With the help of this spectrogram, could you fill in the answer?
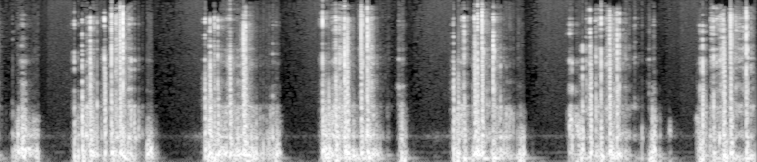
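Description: Fingertips quickly tap and scratch around the sides of an empty, hollow, upside-down paper "Coffee Shop" cup resting on a microphone. The result is rapid, low, hollow thumps mixed with scratchy rustling, coming in short dense bursts separated by brief quiet pauses.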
